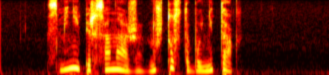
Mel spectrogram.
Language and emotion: Russian, angry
